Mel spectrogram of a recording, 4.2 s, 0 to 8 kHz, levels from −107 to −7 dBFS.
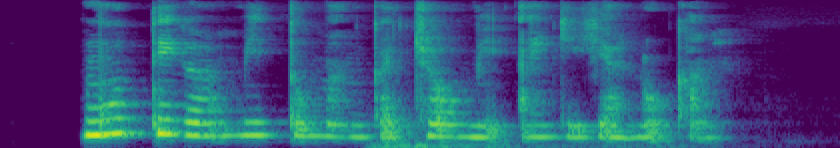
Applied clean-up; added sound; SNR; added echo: neural mask model DeepFilterNet 3.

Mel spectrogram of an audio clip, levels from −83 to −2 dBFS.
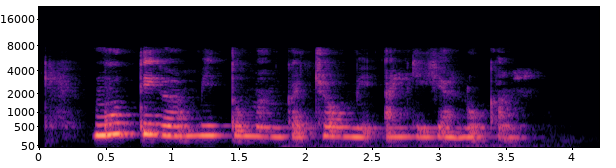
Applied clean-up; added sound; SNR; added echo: neural separator model SepFormer DNS4.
